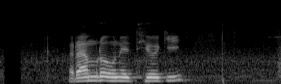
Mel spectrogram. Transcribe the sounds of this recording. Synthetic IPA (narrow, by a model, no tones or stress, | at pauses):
ramroɦunet̪ʰijoki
